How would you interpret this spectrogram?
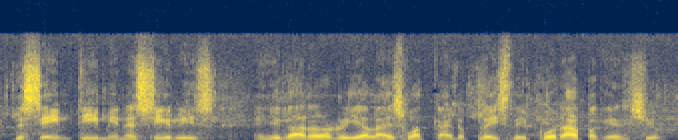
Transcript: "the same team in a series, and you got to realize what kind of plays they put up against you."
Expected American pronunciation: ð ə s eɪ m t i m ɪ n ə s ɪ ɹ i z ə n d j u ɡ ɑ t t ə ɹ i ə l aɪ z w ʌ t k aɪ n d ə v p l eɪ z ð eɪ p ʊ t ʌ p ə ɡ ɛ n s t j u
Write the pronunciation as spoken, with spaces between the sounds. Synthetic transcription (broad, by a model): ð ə s eɪ m t i m ɪ n ə s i ɹ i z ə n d j u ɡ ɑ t t ə ɹ i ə l aɪ s w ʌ t k aɪ n d ə v p l eɪ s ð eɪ p ʊ t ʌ p ə ɡ ɛ n s t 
